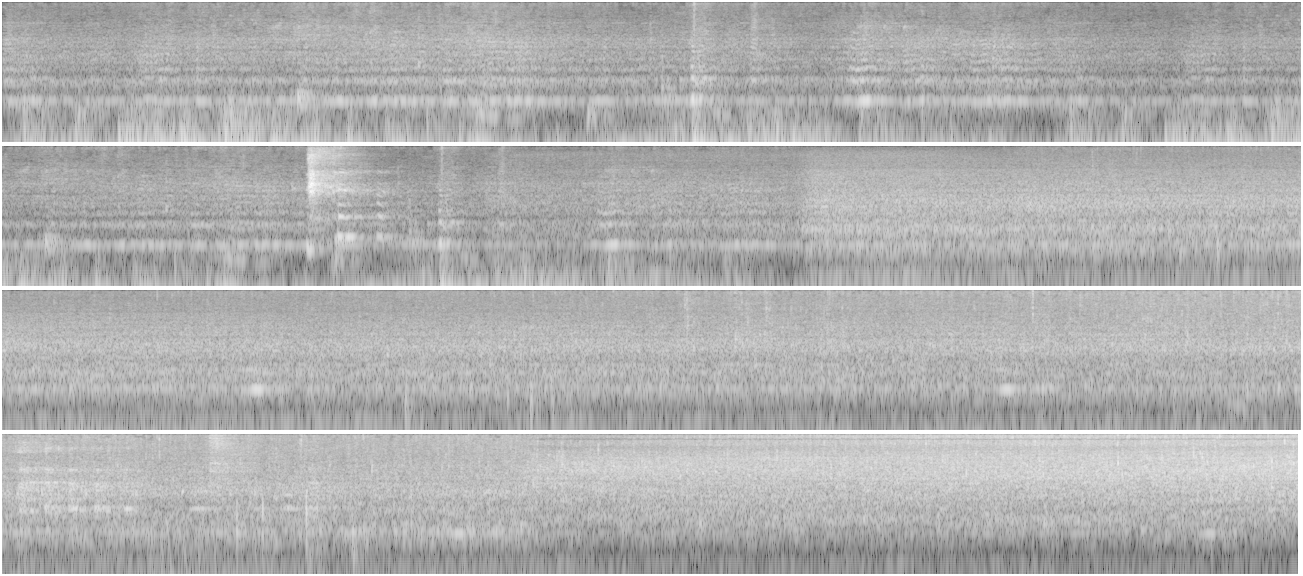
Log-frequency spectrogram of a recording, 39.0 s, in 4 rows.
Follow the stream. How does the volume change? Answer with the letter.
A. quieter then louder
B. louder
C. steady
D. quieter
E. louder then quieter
B.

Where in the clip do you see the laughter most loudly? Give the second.
12 s.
